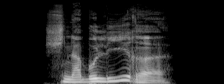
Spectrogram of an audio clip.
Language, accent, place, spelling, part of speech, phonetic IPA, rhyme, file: German, Germany, Berlin, schnabuliere, verb, [ʃnabuˈliːʁə], -iːʁə, De-schnabuliere.ogg
- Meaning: inflection of schnabulieren: 1. first-person singular present 2. first/third-person singular subjunctive I 3. singular imperative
